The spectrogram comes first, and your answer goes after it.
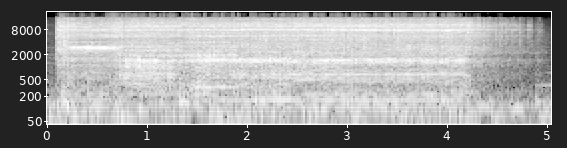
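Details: Stanley jump starter box with built-in air compressor, running with cover open: loud buzzy rattling drone at about four beats a second, steady then winding down; worn or faulty compressor piston.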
